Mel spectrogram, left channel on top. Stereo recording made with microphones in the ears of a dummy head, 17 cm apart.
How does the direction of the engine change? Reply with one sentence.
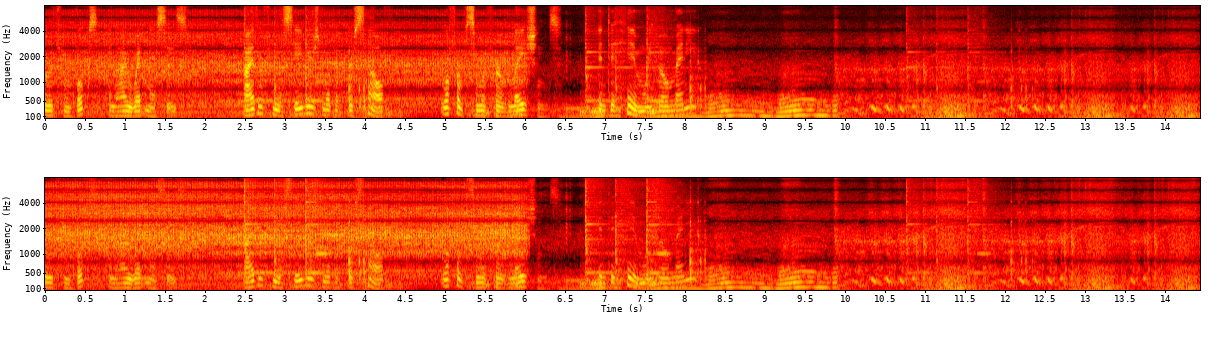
In this clip you hear the engine stay put.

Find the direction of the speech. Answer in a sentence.
You can hear the speech on the left.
